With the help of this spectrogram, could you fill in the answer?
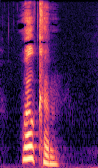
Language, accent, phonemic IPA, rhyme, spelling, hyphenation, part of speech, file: English, UK, /ˈwɛl.kəm/, -ɛlkəm, welcome, wel‧come, adjective / interjection / noun / verb, En-uk-welcome.ogg
- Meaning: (adjective) 1. Whose arrival is a cause of joy; received with gladness; admitted willingly to the house, entertainment, or company 2. Producing gladness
